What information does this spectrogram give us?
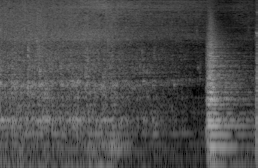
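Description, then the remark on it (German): A toilet at the Olympisches Feuer, at the Online Marketing Rockstars festival, flushes with a steady, hissing rush of water for about three seconds, then a sudden louder gurgling surge near the end. No voices. “Und ähm, das Einzige, was wir halt hier noch gefunden haben, ist das Klo im Olympischen Feuer.”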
